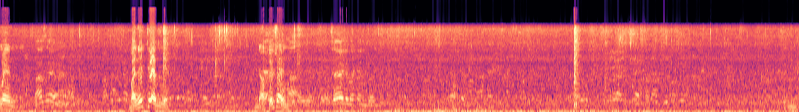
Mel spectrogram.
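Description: A paper wrapper crinkles in a hand.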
